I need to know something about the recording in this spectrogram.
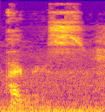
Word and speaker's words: Aires: Excuse me, I know I pronounced that badly, but it's how I say it, as if it were the sun sign Aries, but it's I-race, like I race.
